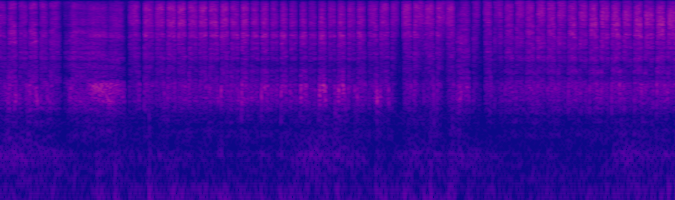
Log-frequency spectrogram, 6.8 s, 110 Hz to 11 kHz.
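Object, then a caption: Marker tip on a paper sheet. A marker tip is rubbed continuously over a flat paper coloring sheet lying on a table. Quick back-and-forth strokes make a steady, bright, papery scratching hiss with a faint tone near 1.5 kHz. Each stroke is short and dry, with no ring.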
